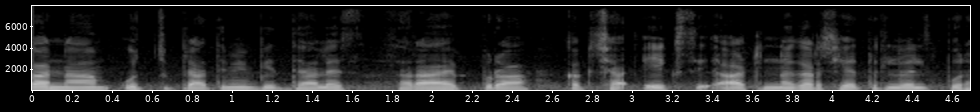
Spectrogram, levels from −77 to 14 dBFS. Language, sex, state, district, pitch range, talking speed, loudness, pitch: Hindi, male, Uttar Pradesh, Lalitpur, 140-155 Hz, 155 wpm, -19 LUFS, 145 Hz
